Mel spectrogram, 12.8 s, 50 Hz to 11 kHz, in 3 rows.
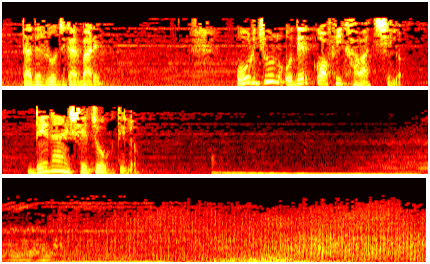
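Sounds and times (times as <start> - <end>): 
speech: 0.2 - 1.2, 1.9 - 5.8
helicopter flying over pine trees: 6.4 - 12.7.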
